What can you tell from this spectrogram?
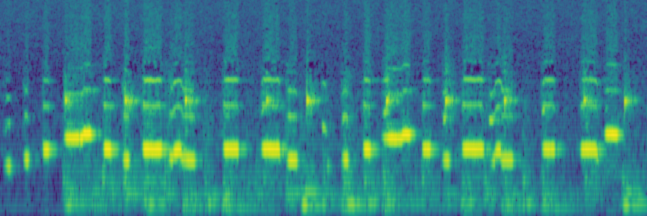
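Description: A man whistles a bright, bouncy jingle melody, the notes clear and close, backed by a steady rhythmic accompaniment of strummed chords throughout.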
